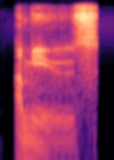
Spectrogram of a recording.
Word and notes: amuse: British English

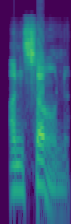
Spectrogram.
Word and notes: unsewn: American English

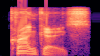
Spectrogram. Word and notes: crankcase: British English

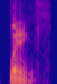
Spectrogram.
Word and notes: length: American English

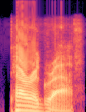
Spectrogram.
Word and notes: paragraph: American English

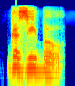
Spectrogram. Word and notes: gazebo: Indian

